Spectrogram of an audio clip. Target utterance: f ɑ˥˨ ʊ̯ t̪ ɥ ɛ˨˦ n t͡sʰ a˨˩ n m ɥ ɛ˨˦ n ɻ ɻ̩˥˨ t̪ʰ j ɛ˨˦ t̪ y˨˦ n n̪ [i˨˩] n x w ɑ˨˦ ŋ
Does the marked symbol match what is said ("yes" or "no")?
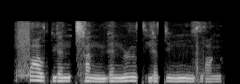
yes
